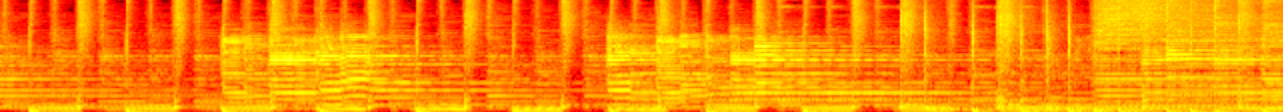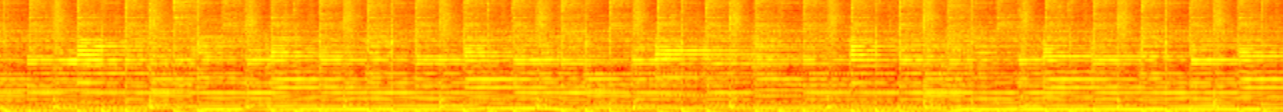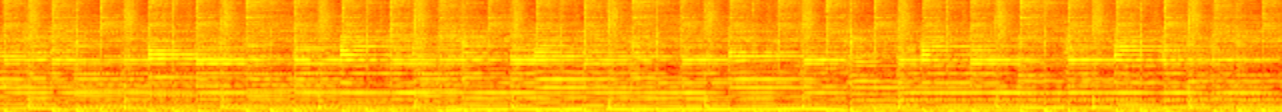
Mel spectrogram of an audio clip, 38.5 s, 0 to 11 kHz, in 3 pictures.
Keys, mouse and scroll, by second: 5.1 s, 7.3 m, 11.4 m, 27.5 s.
